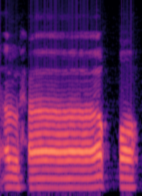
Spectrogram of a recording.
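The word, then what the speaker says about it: الحاقة: kembali ketika di akhir, jangan sampai dia kurang jelas bacanya al-haqqah ya gitu. Mal-haqqah. Ya. Jadi dialirkan al-haqqah. Ya, dialirkan suaranya.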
